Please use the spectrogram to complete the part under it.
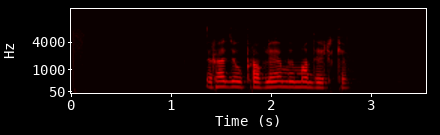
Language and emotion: Russian, neutral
